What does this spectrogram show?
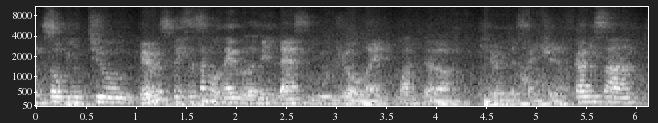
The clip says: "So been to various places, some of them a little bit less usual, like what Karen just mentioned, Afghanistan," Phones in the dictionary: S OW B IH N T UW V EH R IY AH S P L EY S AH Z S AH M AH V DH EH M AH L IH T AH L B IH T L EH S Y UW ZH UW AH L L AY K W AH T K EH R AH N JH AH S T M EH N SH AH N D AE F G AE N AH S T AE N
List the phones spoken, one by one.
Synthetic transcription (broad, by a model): S OW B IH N T UW V EH R IY AH S P L EY S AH S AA M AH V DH EH M AH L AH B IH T L EH S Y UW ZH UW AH L L AY K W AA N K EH R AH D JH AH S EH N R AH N AE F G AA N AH S T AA N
